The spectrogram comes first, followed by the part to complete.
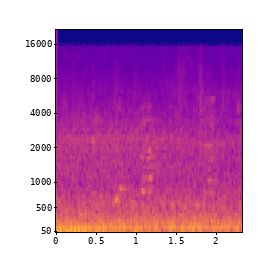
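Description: Moving train heard from inside the passenger car: a steady, low rumble of the ride.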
